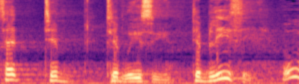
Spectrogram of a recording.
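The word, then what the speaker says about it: Tbilisi: How do you pronounce that? Tblisi.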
